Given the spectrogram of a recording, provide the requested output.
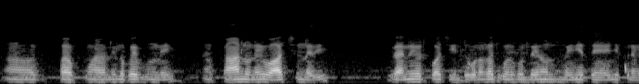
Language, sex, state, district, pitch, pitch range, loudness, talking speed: Telugu, male, Andhra Pradesh, Srikakulam, 115 Hz, 110-120 Hz, -22 LUFS, 115 wpm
